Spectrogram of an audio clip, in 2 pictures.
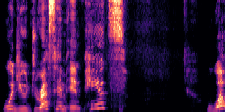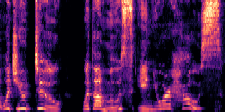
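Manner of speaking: lively, singsong picture-book read-aloud; reading to children. Acted. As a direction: read it to a little one, bouncing the rhymes.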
